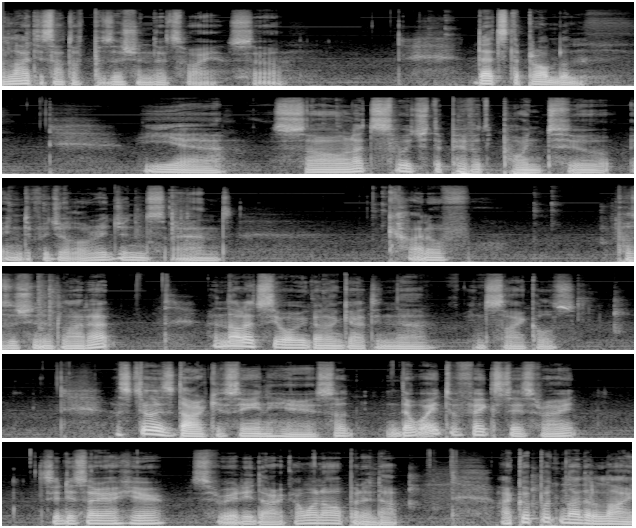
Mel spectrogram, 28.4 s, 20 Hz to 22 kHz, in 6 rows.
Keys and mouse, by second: 2.0 g, 7.6 r, 10.0-11.7 drag, 12.3 r, 16.4 ctrl+KP_0, 20.7-21.2 shift+middle drag, 21.3 shift+middle drag, 24.3-24.7 middle drag.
